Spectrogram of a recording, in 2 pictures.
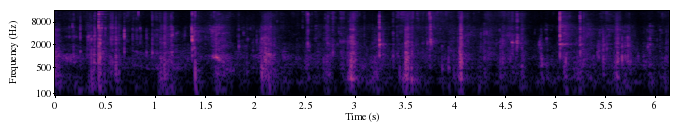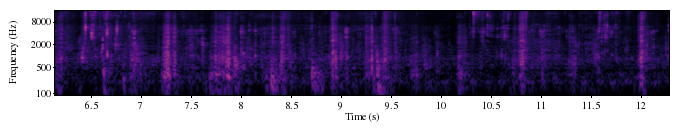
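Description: Close-miked eating of spicy braised cod head: chewing and crunching, with many irregular sharp clicks.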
